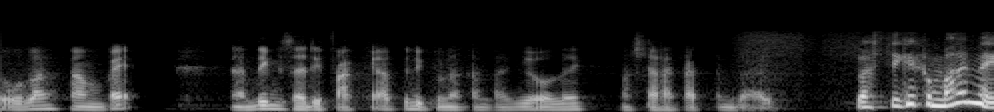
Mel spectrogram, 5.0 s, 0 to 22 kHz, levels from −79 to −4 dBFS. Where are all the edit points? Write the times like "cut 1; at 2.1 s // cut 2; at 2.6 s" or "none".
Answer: cut 1; at 4.0 s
